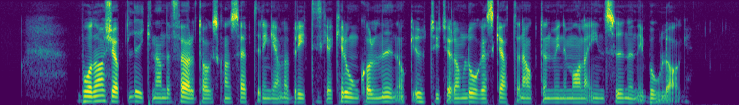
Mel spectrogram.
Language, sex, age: Swedish, male, 23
